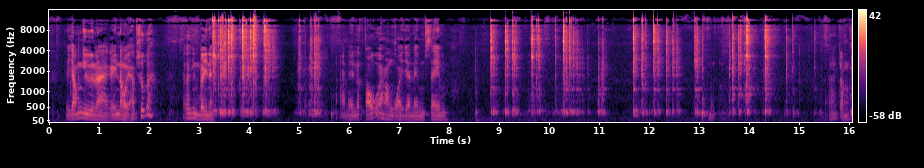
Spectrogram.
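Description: A metal kettle handle clinks and rattles as it is handled.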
